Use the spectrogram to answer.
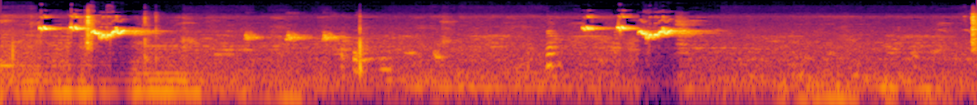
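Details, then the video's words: Black-headed Bulbul singing actively: two short bright phrases of quick whistled notes that swoop and dip, about three seconds apart, with faint low background hum. "Burung Cucak Ranting Gacor"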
